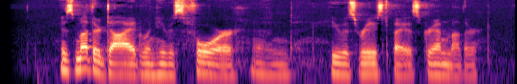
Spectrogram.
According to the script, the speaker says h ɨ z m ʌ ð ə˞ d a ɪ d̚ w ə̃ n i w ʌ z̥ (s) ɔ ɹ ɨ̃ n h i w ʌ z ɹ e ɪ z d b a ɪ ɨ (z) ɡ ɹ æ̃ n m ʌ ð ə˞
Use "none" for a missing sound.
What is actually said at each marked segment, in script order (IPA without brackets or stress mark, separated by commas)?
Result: f, z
